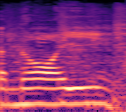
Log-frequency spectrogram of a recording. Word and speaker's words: Neu: Neuradio.it si scrive Neu, si pronuncia Noi, e vuol dire nuova emittente urbana da Bologna.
